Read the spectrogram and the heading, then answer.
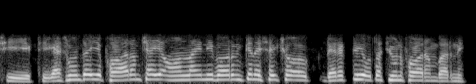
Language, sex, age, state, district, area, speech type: Kashmiri, male, 18-30, Jammu and Kashmir, Kulgam, rural, conversation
